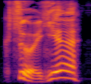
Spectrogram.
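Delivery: high, loud indignant squeak; who, me? shot up high in outrage; outraged surprise. Acted. Thug stunned by his brother's insult, high and loud.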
